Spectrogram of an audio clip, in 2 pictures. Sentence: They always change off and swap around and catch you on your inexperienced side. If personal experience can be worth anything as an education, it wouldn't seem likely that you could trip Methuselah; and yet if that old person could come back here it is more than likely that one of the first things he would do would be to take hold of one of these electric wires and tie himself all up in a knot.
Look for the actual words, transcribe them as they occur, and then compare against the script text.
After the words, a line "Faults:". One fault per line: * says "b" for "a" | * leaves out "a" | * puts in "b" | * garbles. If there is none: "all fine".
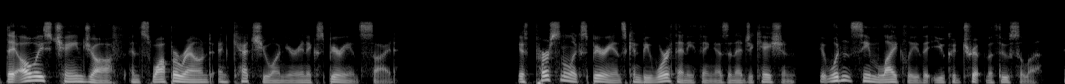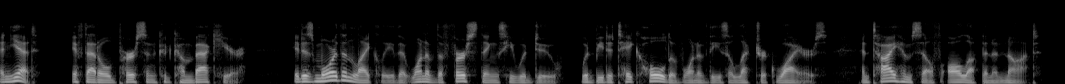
They always change off and swap around and catch you on your inexperienced side. If personal experience can be worth anything as an education, it wouldn't seem likely that you could trip Methuselah; and yet if that old person could come back here it is more than likely that one of the first things he would do would be to take hold of one of these electric wires and tie himself all up in a knot.
Faults:
all fine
